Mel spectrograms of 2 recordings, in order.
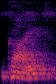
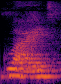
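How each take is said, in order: First: "guide" with silent U, like gide; correct pronunciation. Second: "guide" with the U sounded, like gwide; wrong pronunciation. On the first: Teacher showing learners the correct way, "guide" with U silent. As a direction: say "guide" with a hard G straight into the I. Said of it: "we pronounce it as". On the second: Teacher showing learners the wrong way, "guide" said as gwide. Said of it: "We don't pronounce it as". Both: Shown as a demonstration.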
